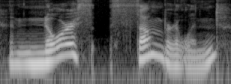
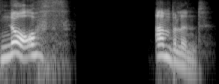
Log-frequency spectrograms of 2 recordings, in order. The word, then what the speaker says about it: Northumberland: It's Northumberland. That's what I said. Northumberland. Oh. It's not what you said. I'm putting the emphasis on the right syllable.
